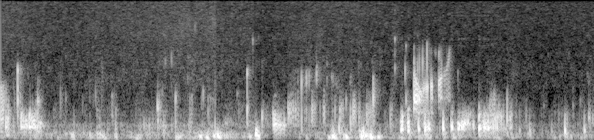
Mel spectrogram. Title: Pink Diamond's stomach growling (Request for @amandaforbuddies )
